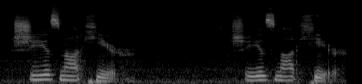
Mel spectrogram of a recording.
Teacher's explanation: Prominence is on here.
